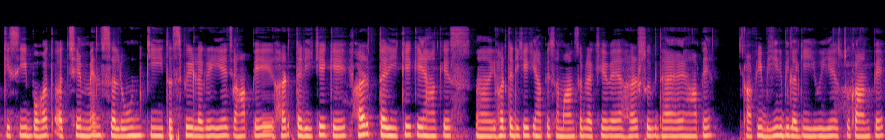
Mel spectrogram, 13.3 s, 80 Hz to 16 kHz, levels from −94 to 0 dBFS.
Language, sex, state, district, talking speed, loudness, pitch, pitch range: Hindi, female, Bihar, Sitamarhi, 205 wpm, -17 LUFS, 200 Hz, 195-205 Hz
